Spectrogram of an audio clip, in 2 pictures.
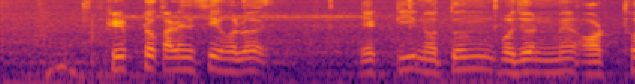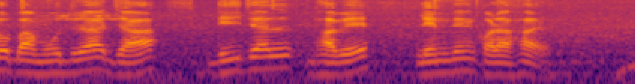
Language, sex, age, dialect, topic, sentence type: Bengali, male, <18, Standard Colloquial, banking, statement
